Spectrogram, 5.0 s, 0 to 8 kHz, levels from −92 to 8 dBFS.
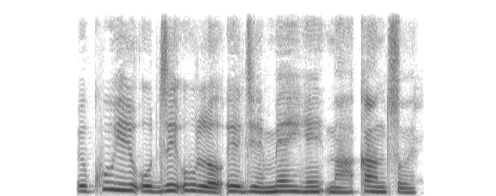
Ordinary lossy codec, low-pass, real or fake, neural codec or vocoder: none; 7.2 kHz; fake; codec, 16 kHz, 0.8 kbps, ZipCodec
